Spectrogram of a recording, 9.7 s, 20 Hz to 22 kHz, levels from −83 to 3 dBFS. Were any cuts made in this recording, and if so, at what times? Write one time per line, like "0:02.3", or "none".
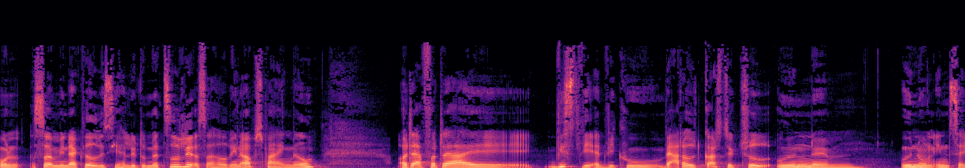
none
